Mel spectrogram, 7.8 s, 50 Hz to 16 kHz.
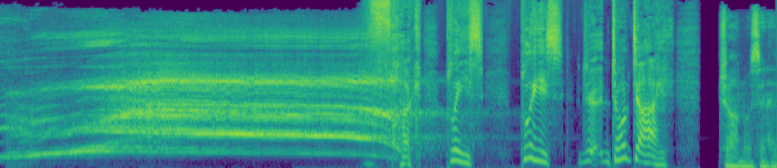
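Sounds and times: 
man yelling in pain: 0:00.5 - 0:04.7
speech: 0:04.0 - 0:07.7.

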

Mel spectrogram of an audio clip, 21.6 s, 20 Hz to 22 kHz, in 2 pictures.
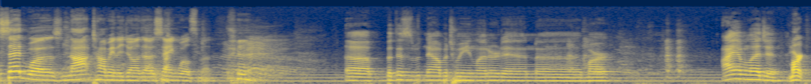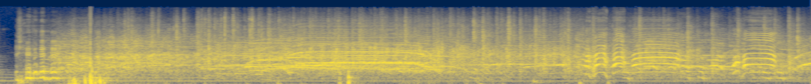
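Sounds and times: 
speech: 0:00.0 - 0:03.6, 0:04.6 - 0:08.3, 0:08.9 - 0:12.5
crowd laughter: 0:03.0 - 0:03.8, 0:07.5 - 0:07.9, 0:08.6 - 0:09.2, 0:11.0 - 0:13.6, 0:18.5 - 0:21.4
crowd applauding: 0:11.8 - 0:21.6
scattered shouts: 0:13.5 - 0:21.6.

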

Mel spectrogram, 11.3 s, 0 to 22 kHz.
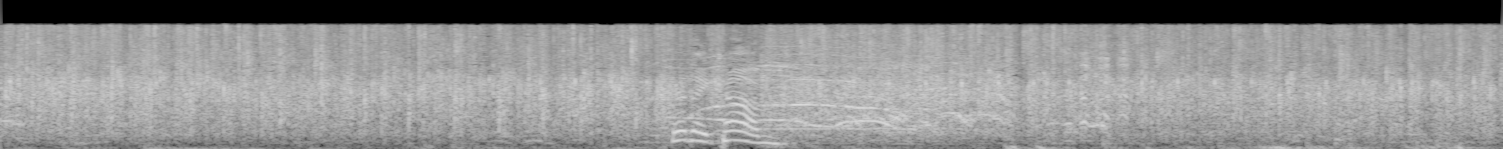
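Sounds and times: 
clapping: 0:00.0 - 0:11.2
large crowd cheering: 0:00.0 - 0:11.2
laughter: 0:04.8 - 0:09.2, 0:09.8 - 0:10.8
people yelling: 0:04.9 - 0:08.4
speech: 0:05.0 - 0:06.0.

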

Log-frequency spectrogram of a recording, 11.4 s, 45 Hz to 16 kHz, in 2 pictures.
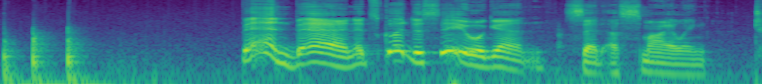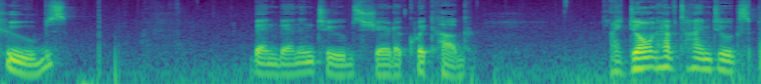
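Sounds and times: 
knocking on a door: 0:00.0 - 0:00.8
speech: 0:01.8 - 0:06.3, 0:07.6 - 0:09.3, 0:10.3 - 0:11.4.

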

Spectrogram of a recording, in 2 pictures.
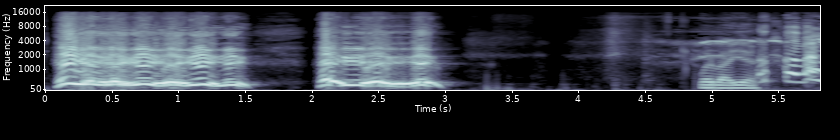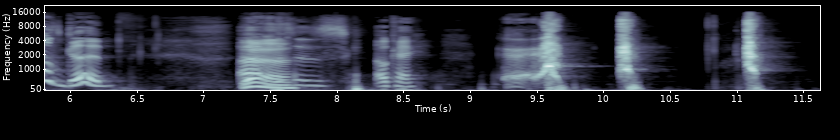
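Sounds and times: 
person imitating a dog barking: 0:00.0 - 0:03.1, 0:09.2 - 0:10.3
speech: 0:04.9 - 0:06.4, 0:07.3 - 0:09.8.

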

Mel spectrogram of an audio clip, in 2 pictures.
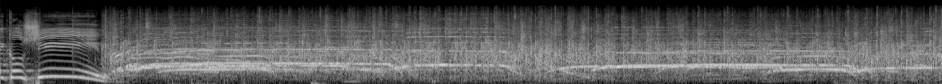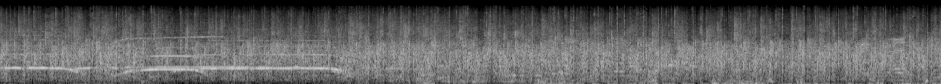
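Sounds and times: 
speech: 0:00.0 - 0:01.6
large audience clapping: 0:00.0 - 0:18.8
audience whoops and cheers: 0:01.1 - 0:13.1.

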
